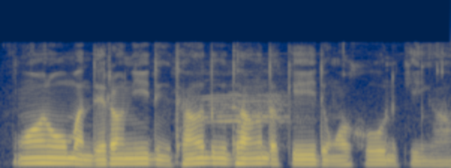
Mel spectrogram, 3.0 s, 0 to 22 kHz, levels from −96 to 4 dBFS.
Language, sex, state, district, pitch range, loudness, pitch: Garo, male, Meghalaya, South Garo Hills, 105-125 Hz, -20 LUFS, 115 Hz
